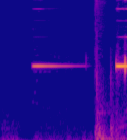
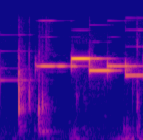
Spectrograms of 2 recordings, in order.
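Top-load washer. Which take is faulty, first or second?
first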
